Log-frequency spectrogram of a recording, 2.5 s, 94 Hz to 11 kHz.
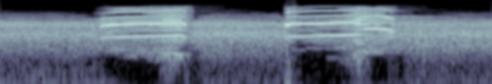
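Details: Bald eagle pair perched at their nest in Southwest Florida on October 30, 2015, calling at an unwanted eagle overhead after the male delivered a fish: two drawn-out, high, ringing notes with strong overtones, about a second apart, over steady background hiss.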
